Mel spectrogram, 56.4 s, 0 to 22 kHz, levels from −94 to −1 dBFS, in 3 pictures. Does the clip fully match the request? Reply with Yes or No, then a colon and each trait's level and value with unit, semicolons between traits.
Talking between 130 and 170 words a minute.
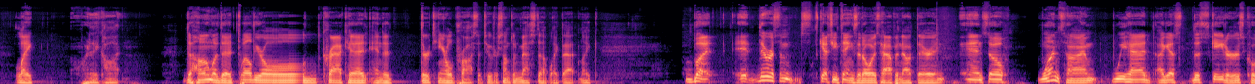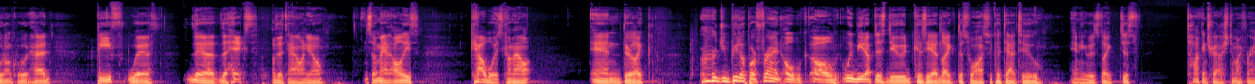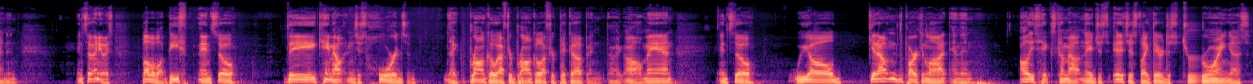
Yes: average, 165 wpm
